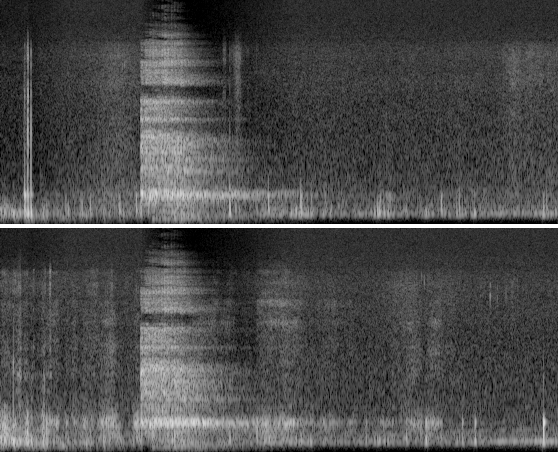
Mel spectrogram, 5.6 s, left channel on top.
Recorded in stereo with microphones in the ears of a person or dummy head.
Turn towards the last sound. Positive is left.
turn(degrees=-15)  # may be behind; listen again after turning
